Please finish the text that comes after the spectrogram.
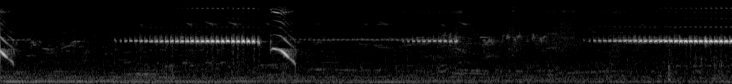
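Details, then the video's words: Sirtu in energetic song, with pulsed high trills growing louder over one to two seconds, broken by a steep descending whistle, then more rising trills. Faint low background noise throughout. "Sirtu Gacor Bikin Emosi Lawan"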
